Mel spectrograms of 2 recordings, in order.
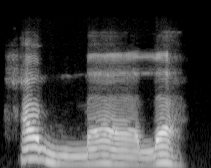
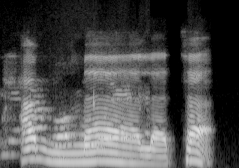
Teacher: if we are going to end on a ta marbuta, it's not going to be a ta anymore. It's going to be a ha. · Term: ha with a sukoon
